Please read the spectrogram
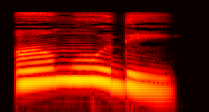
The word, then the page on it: ಆಮೋದಿ: āmōdi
